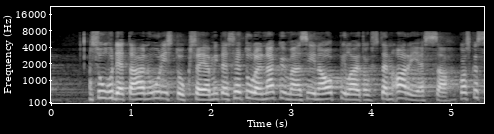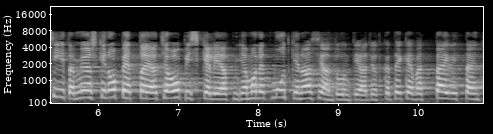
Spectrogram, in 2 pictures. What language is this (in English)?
Finnish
